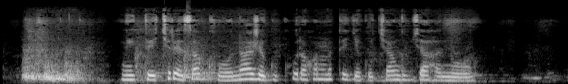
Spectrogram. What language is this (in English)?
Kinyarwanda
